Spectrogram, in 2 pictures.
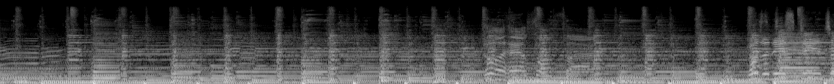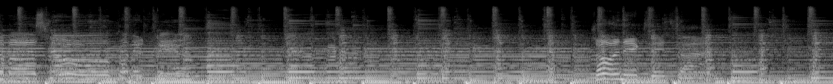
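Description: Country-rock band playing an instrumental intro live: strummed acoustic guitar with electric guitars and bass, and a violin playing gliding melody lines over them.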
